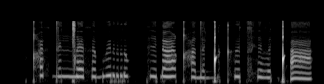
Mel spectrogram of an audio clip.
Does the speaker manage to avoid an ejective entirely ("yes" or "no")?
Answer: no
